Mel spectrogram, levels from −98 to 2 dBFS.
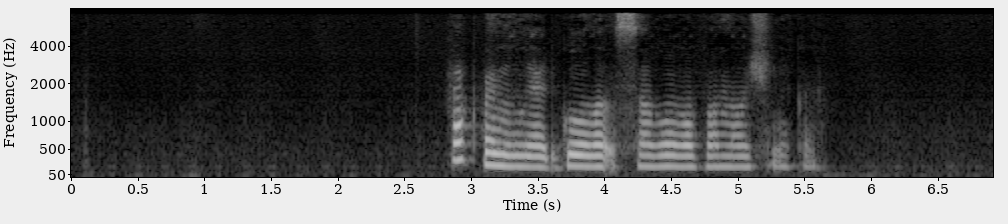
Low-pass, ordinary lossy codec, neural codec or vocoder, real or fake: none; none; codec, 16 kHz, 1.1 kbps, Voila-Tokenizer; fake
